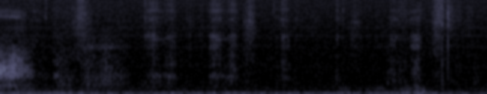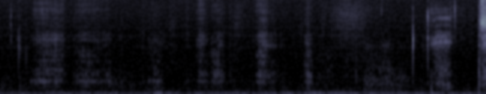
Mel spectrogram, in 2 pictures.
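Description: A pen writes on paper up close in a quiet ASMR-style setting, giving soft, continuous scratching strokes with small pauses between words and a low steady background hum.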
